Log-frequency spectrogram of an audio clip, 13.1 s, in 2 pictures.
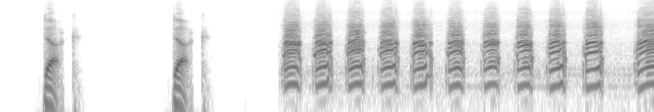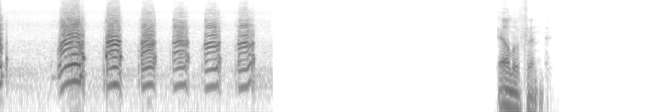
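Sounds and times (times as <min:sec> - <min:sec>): duck quacking: 0:02.8 - 0:09.2.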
